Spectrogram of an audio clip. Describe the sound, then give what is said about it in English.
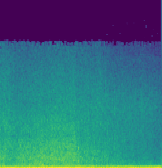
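Churning ocean water rumbles steadily after a huge creature plunges back into the depths, with a deep, heavy low end and a constant broad wash of surf and spray, loud, with no voices. “There was a baritone whooshing sound and then an immense slap against the surface.”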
